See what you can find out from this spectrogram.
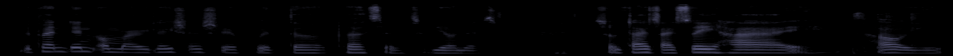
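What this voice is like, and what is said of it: Sleepy, just-woken-up voice. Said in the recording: “excuse my voice because the time zone is like 8:56 a.m. and I'm still sleeping”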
